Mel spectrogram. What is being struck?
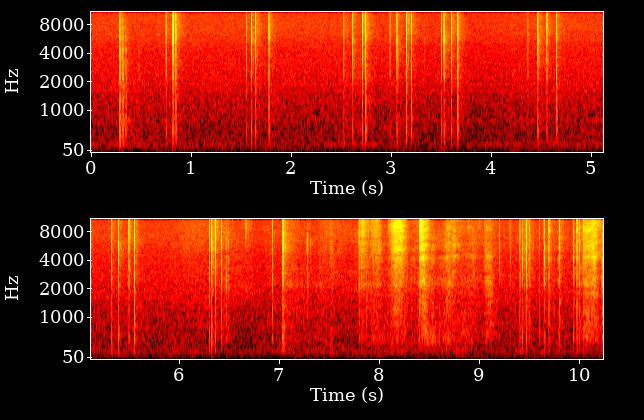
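Aluminum laptop lid.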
